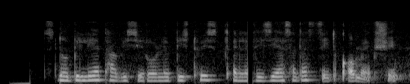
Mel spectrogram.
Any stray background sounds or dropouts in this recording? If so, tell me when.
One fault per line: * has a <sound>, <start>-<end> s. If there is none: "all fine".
* has a dropout, 2.5-2.5 s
